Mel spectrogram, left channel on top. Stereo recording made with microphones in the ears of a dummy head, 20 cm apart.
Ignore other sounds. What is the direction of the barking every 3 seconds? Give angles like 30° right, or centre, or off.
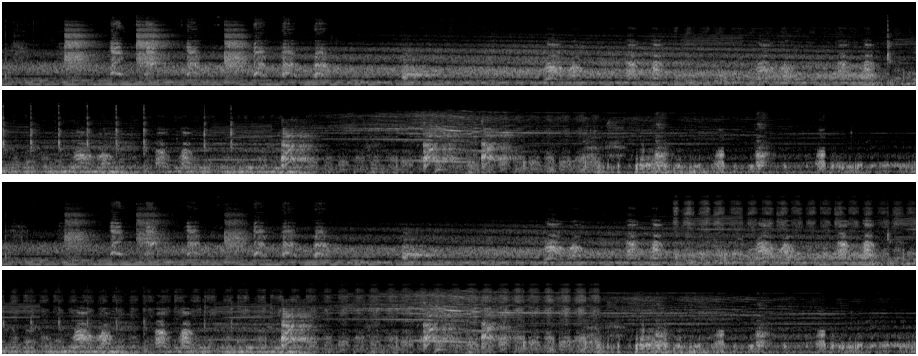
30° left, 20° left, 10° right, 30° right, 10° left, 30° left.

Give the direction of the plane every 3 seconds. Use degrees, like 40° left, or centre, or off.
50° left, 50° left, 40° left, 20° left, 10° right, 30° right.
